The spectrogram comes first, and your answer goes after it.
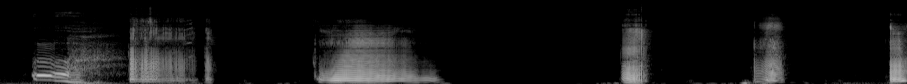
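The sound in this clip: Farts, several loud, buzzing blasts separated by silent gaps. The first few are long and drawn out; the later ones are short, sharp bursts. No talking is heard.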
